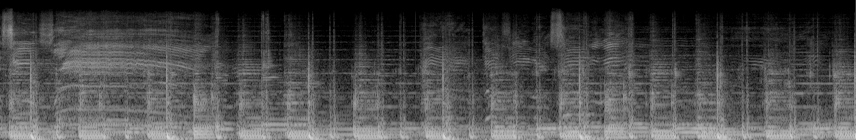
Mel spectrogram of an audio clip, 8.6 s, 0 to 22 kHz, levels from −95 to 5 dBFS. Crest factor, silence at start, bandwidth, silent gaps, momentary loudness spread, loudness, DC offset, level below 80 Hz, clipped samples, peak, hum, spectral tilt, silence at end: 18 dB; 0 s; 14.5 kHz; none; 5 LU; -25 LUFS; under 0.1%; -30 dBFS; under 0.1%; -6 dBFS; none; -6.5 dB/octave; 0 s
